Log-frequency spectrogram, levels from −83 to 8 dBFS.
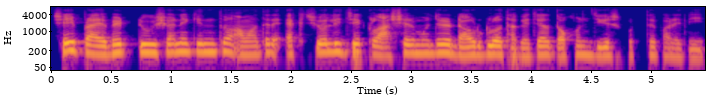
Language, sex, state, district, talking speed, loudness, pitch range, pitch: Bengali, male, West Bengal, North 24 Parganas, 220 wpm, -17 LUFS, 140-175 Hz, 155 Hz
